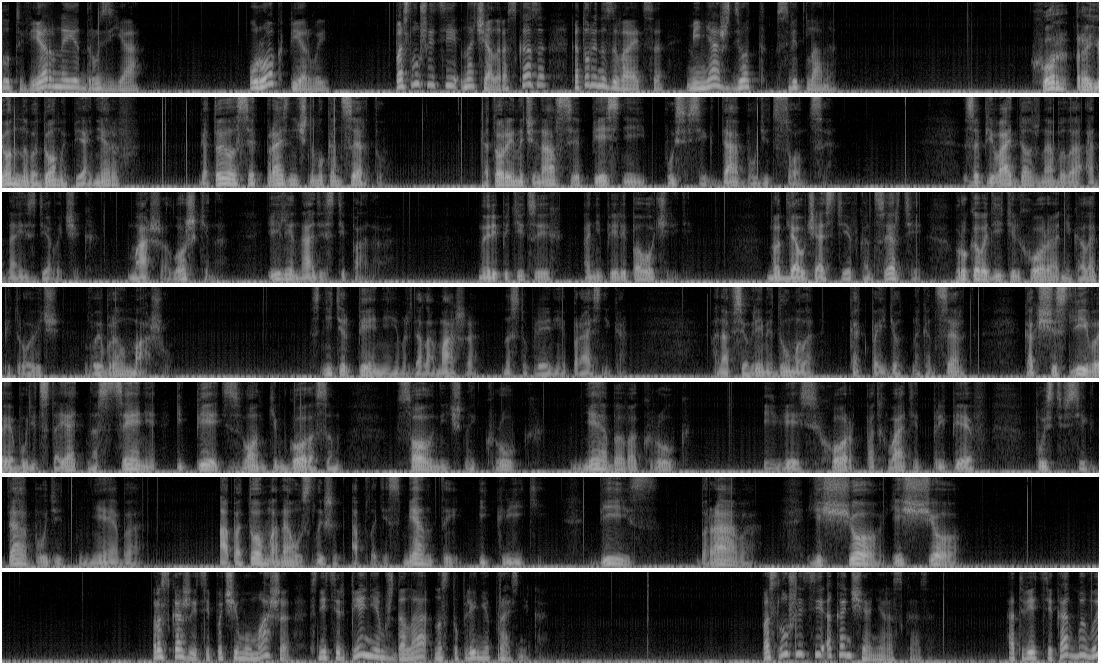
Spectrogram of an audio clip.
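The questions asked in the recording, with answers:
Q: Расскажите, почему Маша с нетерпением ждала наступления праздника?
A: Она должна была запевать песню на концерте и мечтала, как будет петь на сцене и услышит аплодисменты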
